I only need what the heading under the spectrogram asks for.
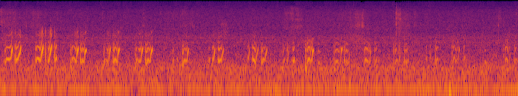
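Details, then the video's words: Pet guinea pig making noise: a quick run of short, squeaky mid-pitched chirps, about three each second in an uneven rhythm, over a faint steady low hum. "My guinea pig bubbles making noise"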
